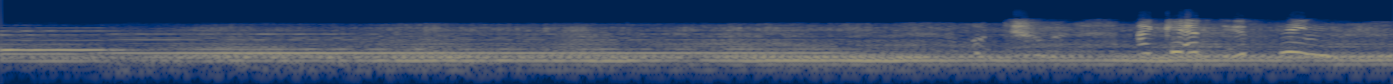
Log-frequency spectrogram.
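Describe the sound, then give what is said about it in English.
A propeller airplane engine drones steadily and loudly in flight in rough weather, heading in to land, for the whole stretch, a constant low hum, with a voice briefly speaking over it near the end. “Now, don't worry. I don't need lights to land.”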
